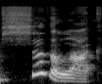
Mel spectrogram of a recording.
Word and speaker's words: Shuqualak: I am from Sugar Lock, Mississippi. Most people would think that's spelled sugar and lock, but no, it's not. It's spelled SHUQUALAK.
